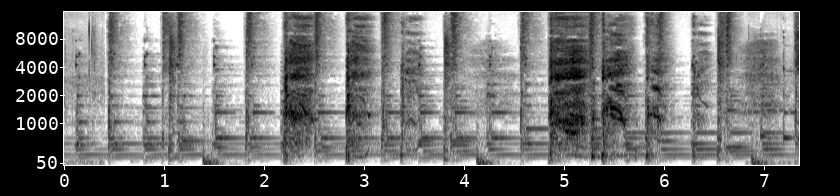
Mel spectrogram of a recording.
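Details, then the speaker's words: Several harsh, abrupt coughs in irregular bursts, some with throat clearing, over steady background music, demonstrating careless coughing in a health-education piece on cough etiquette and airborne spread of germs. "sobat helm tahu ggak batuk Sembarangan itu bisa menularkan penyakit karena bakteri jadi menyebar di udara dan bisa terhirup oleh orang lain"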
